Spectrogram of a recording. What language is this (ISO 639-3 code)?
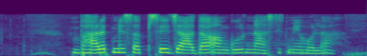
bho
